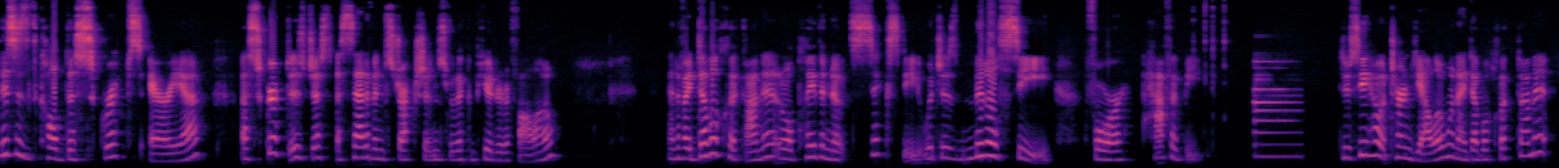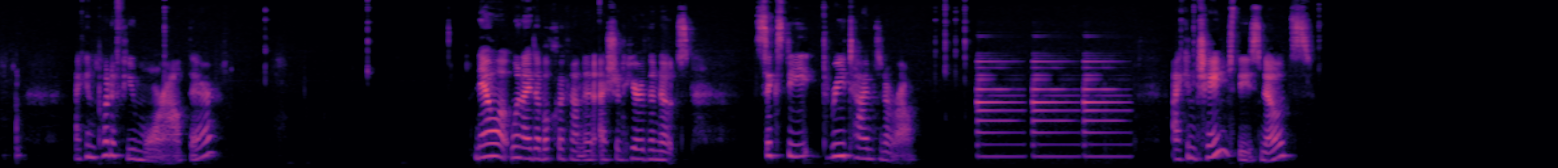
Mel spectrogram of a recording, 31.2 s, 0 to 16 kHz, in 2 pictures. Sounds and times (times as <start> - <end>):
Speech: 0.0 - 5.6, 6.7 - 12.1, 13.4 - 15.6, 16.4 - 17.8, 20.3 - 22.6, 23.2 - 24.8, 27.3 - 28.8.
